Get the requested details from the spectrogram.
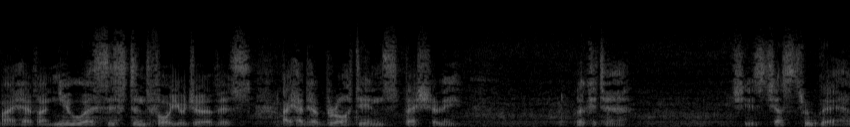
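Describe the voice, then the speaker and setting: A man puts on a character voice over clear background noise, leaving long, frequent pauses. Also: moderate pace. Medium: video game. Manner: smooth, persuasive.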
